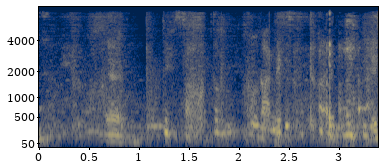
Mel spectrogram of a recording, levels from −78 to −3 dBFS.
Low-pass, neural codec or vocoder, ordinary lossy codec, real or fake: 7.2 kHz; codec, 24 kHz, 0.9 kbps, WavTokenizer, medium speech release version 2; AAC, 32 kbps; fake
